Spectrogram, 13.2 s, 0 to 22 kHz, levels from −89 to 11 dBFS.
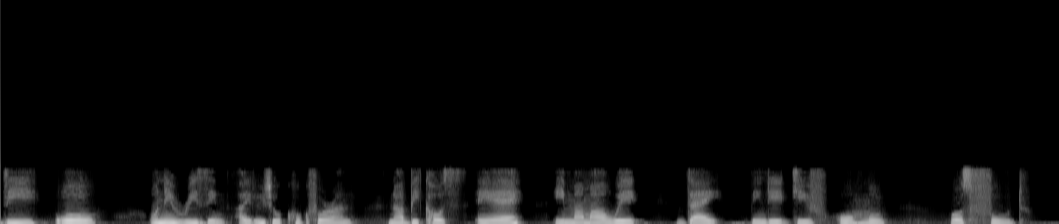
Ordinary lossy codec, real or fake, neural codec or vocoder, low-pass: none; fake; codec, 16 kHz, 0.5 kbps, X-Codec, WavLM features, trained on Multilingual LibriSpeech; 5.4 kHz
